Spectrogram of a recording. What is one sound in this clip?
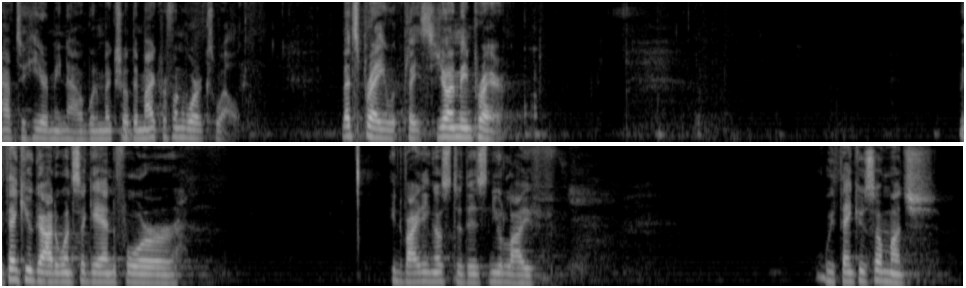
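A man speaks calmly into a microphone in an echoing hall, pausing between phrases.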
